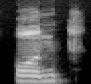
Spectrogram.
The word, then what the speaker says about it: und: Und, se escribe und con D, equivale, vean ustedes, al inglés end.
